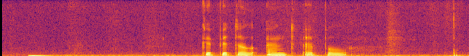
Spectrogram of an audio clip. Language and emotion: Russian, neutral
